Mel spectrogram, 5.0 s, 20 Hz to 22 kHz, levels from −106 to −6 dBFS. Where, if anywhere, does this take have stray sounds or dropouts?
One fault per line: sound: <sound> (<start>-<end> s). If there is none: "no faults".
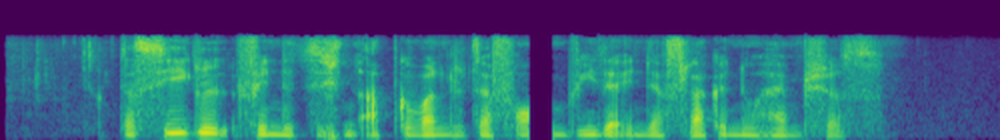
sound: dropout (2.6-2.8 s)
